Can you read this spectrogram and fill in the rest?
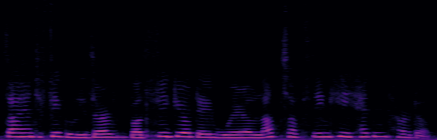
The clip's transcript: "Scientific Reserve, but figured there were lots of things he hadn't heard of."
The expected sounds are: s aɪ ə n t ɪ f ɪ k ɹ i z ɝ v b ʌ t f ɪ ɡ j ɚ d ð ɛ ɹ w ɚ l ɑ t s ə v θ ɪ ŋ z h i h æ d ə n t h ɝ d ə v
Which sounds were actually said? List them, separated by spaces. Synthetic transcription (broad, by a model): s aɪ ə n t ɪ f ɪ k l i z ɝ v b ʌ t f ɪ ɡ j ɚ d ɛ w ɚ l ɑ t s ə v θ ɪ ŋ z h i h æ d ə n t h ɝ d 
